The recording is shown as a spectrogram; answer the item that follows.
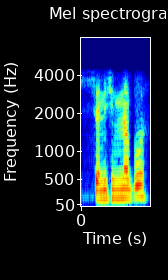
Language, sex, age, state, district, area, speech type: Marathi, male, 30-45, Maharashtra, Amravati, rural, conversation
